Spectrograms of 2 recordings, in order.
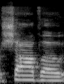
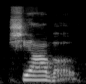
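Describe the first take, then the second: First: No i sound is heard after the opening consonants. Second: An i sound is heard after the opening consonants.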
